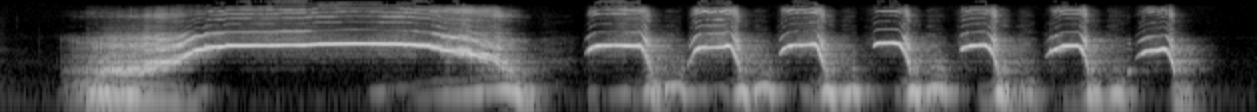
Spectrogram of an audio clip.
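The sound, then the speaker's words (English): A person imitates an elk bugle the way elk sound where they hunt: one long rising, whistling squeal held for a few seconds and dropping off, then six short, rhythmic chuckling grunts, each with a high squeaky onset. “And that's what the elk sound like where I hunt.”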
